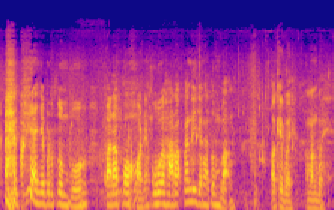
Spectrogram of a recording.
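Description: A man's voice: a little high, expressive, fast talker, a bit bright, a little hiss or hum. Chatty man vlogging outdoors. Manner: chatty, says "boy" constantly, playful joking. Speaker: travel vlogger. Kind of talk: casual outdoor vlog narration. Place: outdoors in the forest by a river.

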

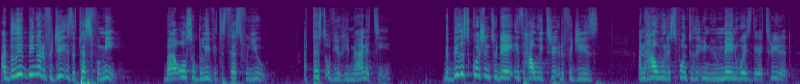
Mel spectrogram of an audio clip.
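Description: On the darkened stage of an auditorium, a young woman from Somalia presents a prepared speech at a campus talk event. Her high voice is expressive, and she repeats key phrases for effect, pausing deliberately between them.

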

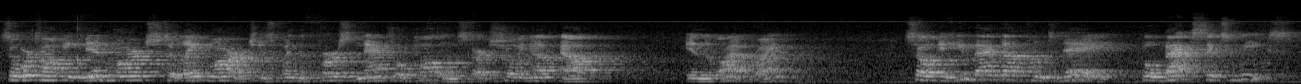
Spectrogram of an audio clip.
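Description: Bright, echoey man lecturing from far off. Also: sits high, slow. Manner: energetic, asks the audience questions. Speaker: beekeeping instructor. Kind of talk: classroom lecture. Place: meeting room with an audience. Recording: echoey hall from far off, hiss.

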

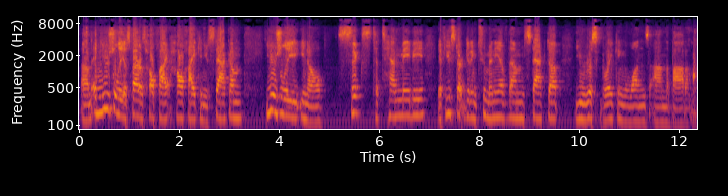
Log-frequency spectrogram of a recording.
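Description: A man's voice: medium pitch, a little slow, mellow, dull audio. A man teaching a ceramics lesson on a live stream, chatty and explanatory, with lots of ums, talking at a desk microphone with a fan running in the room. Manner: chatty, explanatory, says um often. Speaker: ceramics instructor. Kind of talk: live-streamed craft demonstration. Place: indoor studio with a fan running. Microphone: desk microphone, sitting close.

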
